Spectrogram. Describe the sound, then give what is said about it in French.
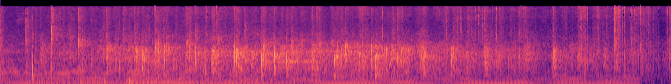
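A church audience applauds after a communion prayer, with irregular bursts of clapping over a steady low tone that cuts off near the end. “Et quelqu'un devrait dire Amen. pour applaudir le Seigneur.”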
